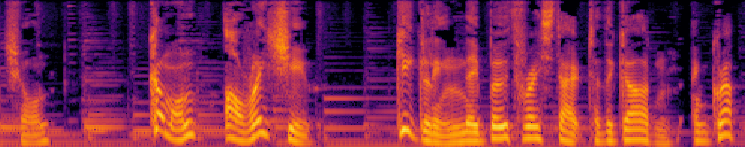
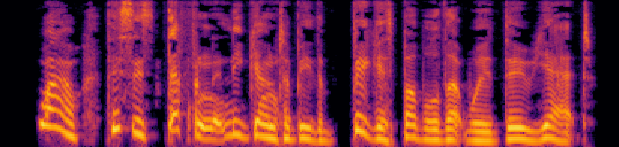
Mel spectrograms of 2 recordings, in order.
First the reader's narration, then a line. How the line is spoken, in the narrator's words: Ava chuckled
